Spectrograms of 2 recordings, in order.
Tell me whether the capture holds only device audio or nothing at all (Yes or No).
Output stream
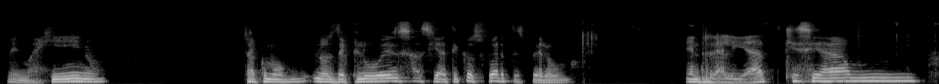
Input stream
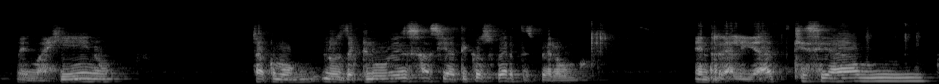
Yes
